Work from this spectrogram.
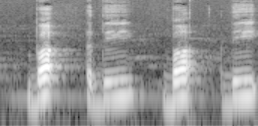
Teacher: عین ساکن ہے تو سکون سے بعدی، بعدی بعدی، اس طرح سے جھٹکا نہیں دیں گے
